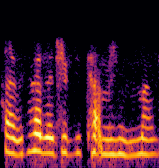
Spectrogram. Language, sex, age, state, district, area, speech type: Manipuri, female, 30-45, Manipur, Churachandpur, rural, conversation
